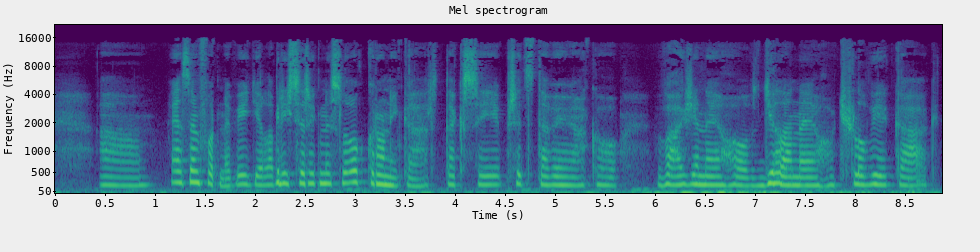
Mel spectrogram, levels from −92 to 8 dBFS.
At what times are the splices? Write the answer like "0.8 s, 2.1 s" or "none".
2.2 s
